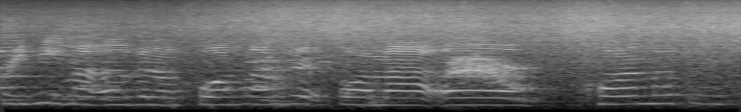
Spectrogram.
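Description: Hot oil bubbles and sizzles in a deep fryer.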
